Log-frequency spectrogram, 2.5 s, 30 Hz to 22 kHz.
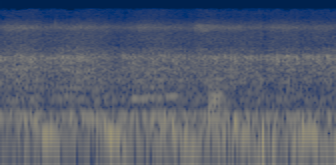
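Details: Suzuki Multicab DE64 muffler with small holes and no exhaust gasket: loud, blatting, coarse boat-like low rumble at idle; exhaust leak.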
